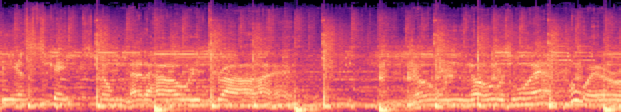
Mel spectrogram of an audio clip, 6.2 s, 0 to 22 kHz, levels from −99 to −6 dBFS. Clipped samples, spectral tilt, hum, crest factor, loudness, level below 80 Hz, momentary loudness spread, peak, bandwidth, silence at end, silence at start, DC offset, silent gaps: 0.4%; -4.5 dB/octave; none; 12 dB; -12 LUFS; -22 dBFS; 4 LU; 0 dBFS; 18.5 kHz; 0 s; 0 s; under 0.1%; none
